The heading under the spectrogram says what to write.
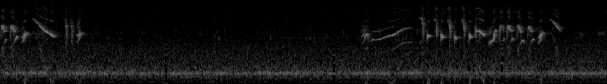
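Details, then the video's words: A male goldfinch sings close by. A brief high twitter opens the clip, then after a quiet stretch of steady hum comes a rising slurred whistle followed by rapid, jangling chirps. "Goldfinch Singing, Part 2"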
